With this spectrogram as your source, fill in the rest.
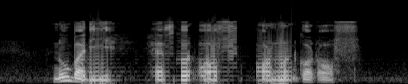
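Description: From 0.82 s to 2.91 s the speech turns into robotic sound from repeated short buffers: a rigid, metallic buzz fixed at 200 Hz that still roughly tracks the syllables. The likely cause is audio arriving too seldom, so a 5 ms stretch is looped to fill the gap for most of this span while the real audio is skipped. Unlike ordinary codec warble, the buzz holds one steady pitch whatever the talker's intonation does.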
